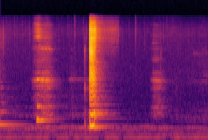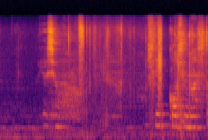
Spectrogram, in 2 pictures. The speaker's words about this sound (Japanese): おならも出ちゃった。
